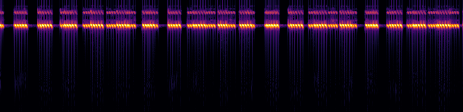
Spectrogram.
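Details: Two crickets trilling in bursts of bright, piercing chirps, roughly four pulses a second with short gaps, steady in pitch and loud, nothing else audible.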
